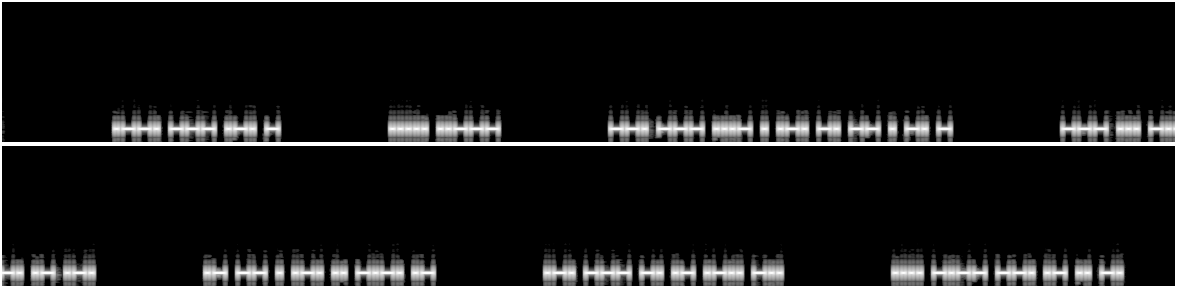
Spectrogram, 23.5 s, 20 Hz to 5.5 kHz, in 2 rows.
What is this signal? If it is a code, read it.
Morse code, heard as a keyed tone, about 30 wpm, 550 Hz. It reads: PORT 52 GOVERNMENT OSCAR AMERICA RONALD HYGAIN
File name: Ultimate Word List / 30WPM Ultimate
